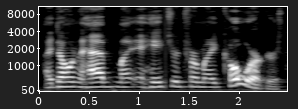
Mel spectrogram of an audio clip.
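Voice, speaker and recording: A man's voice: high voice, normal speed, a little mellow. A middle-aged man co-hosting a talk show with casual banter. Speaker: co-host.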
